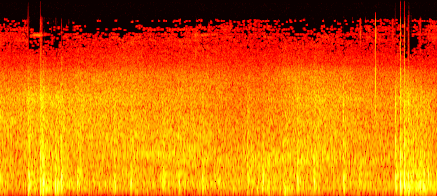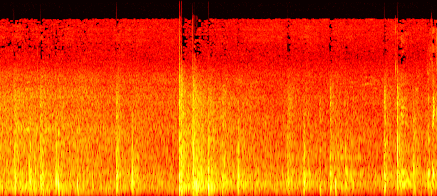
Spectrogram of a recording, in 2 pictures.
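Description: Fourth of July fireworks bursting outdoors near trees, a series of sharp booms and crackles at irregular intervals, some near and loud, others more distant, with people talking between the bangs.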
